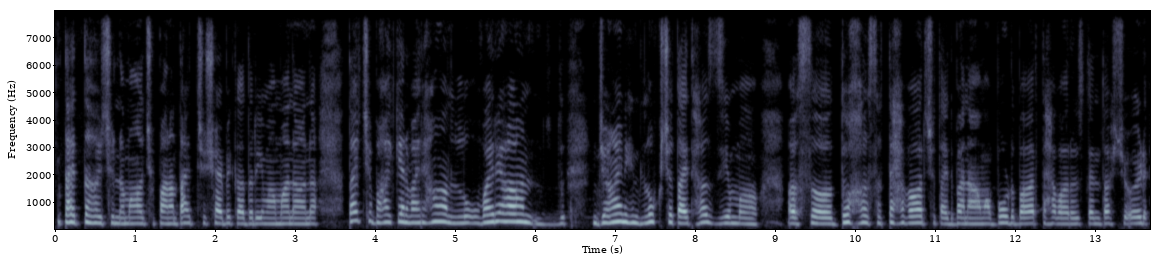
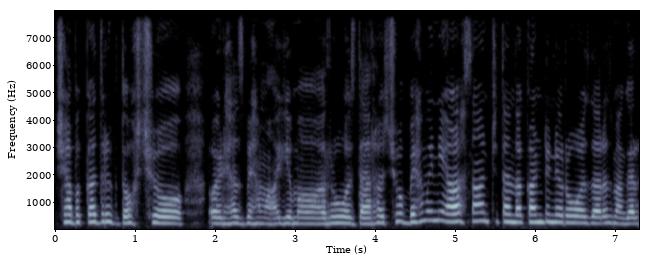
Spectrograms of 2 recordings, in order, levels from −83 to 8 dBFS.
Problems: none marked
